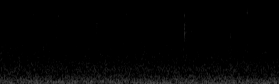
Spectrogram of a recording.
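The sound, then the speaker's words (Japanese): Rain falls as a faint, steady, even hiss, with no breaks and no voices. “雨の音を聞きながらこうして温かいものを飲むの結構好きなの”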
